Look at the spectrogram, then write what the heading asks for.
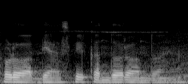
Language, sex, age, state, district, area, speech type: Sindhi, male, 30-45, Gujarat, Kutch, urban, spontaneous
